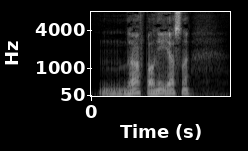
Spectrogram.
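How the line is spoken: Mumbling. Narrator (Russian): пробормотал Эндрю

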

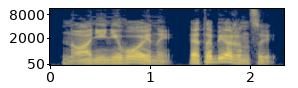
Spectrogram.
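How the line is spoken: Angry objection. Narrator (Russian): сердито возразил Флинт

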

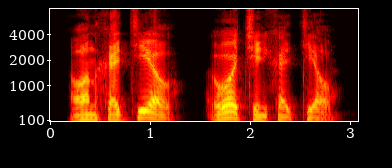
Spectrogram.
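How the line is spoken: Grunt. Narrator (Russian): хмыкнул Вайс

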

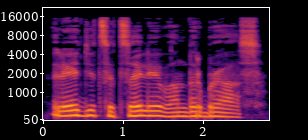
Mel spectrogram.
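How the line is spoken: Bored voice. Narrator (Russian): скучающим голосом сообщил

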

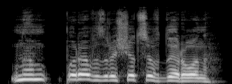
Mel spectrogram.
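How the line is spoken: Sleepy voice. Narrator (Russian): произнесла заспанным голосом Беатрис

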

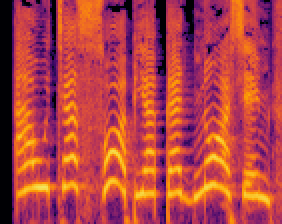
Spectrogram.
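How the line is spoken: Shrill childlike squeal. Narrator (Russian): завизжал детским голосом снеговик

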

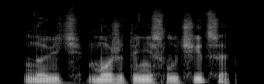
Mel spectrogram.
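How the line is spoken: Soft speech. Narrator (Russian): мягко проговорил Михаил Петрович

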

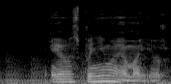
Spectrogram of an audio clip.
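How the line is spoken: Quiet. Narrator (Russian): сказала она тихо

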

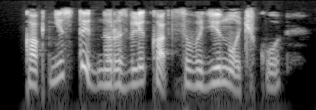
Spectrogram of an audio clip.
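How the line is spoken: Mocking remark. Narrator (Russian): насмешливо сказал он

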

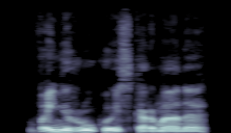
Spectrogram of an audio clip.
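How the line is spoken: Shouted. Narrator (Russian): крикнул он

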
